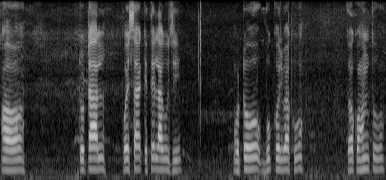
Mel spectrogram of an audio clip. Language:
Odia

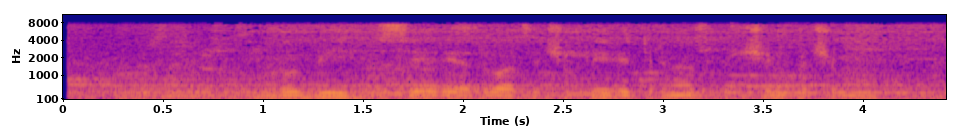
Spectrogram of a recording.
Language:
Russian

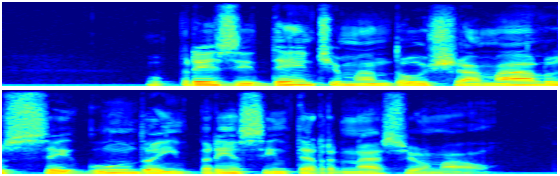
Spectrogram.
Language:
Portuguese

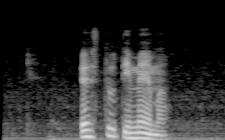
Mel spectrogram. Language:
Esperanto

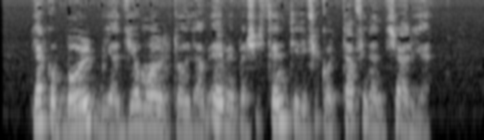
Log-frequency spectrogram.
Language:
Italian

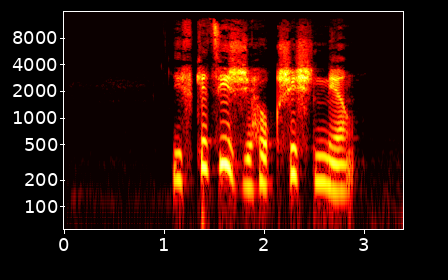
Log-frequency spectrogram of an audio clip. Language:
Kabyle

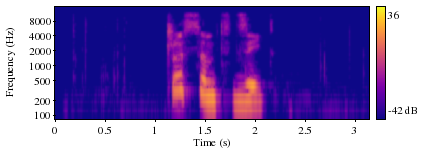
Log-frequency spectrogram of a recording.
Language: Abkhazian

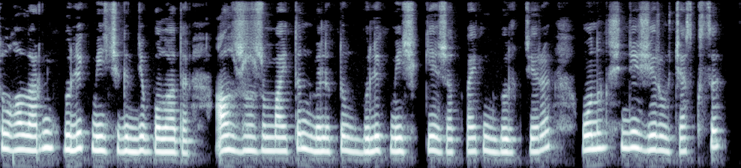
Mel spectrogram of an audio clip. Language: Kazakh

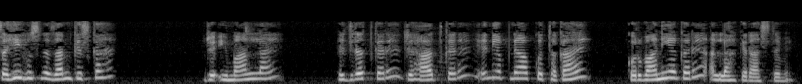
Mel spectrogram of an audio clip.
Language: Urdu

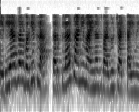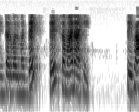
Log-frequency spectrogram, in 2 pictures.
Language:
Marathi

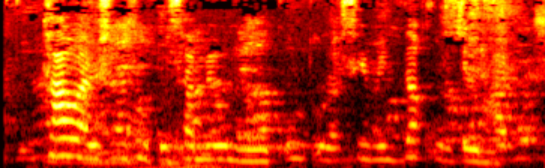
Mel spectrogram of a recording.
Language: Georgian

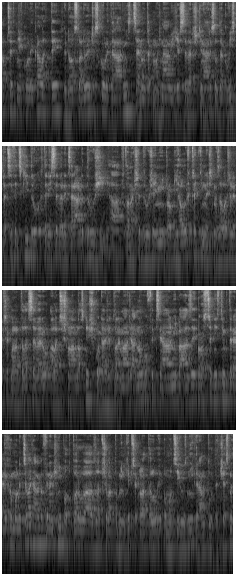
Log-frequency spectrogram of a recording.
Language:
Czech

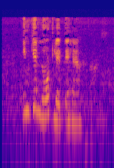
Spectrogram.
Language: Urdu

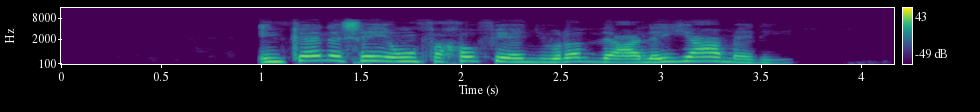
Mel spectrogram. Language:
Arabic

